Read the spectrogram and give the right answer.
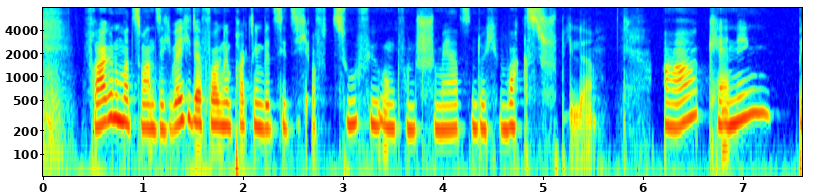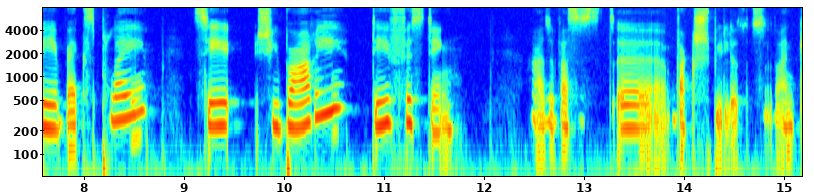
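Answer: B: Waxplay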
